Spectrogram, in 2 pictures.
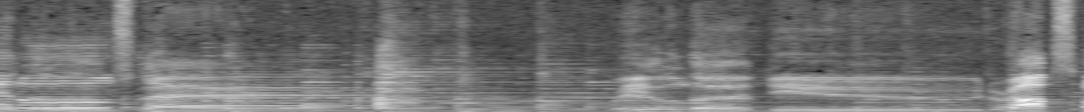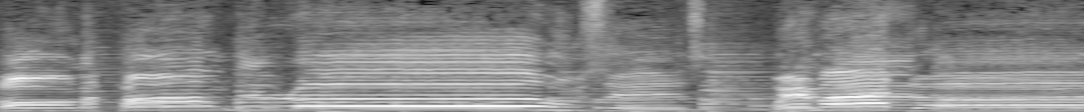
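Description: Bluegrass five-string banjo and acoustic guitar playing a slow song with singing. A long held note about seven seconds in is the loudest part.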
